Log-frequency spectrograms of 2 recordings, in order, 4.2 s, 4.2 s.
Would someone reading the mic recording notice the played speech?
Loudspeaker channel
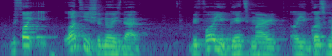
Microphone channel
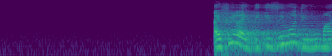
No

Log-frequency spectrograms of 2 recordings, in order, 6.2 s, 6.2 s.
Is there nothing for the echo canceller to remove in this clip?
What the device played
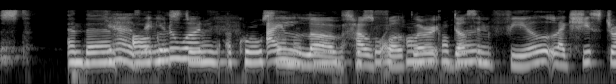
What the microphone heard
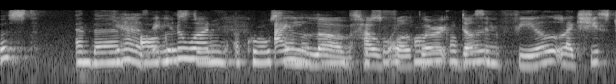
No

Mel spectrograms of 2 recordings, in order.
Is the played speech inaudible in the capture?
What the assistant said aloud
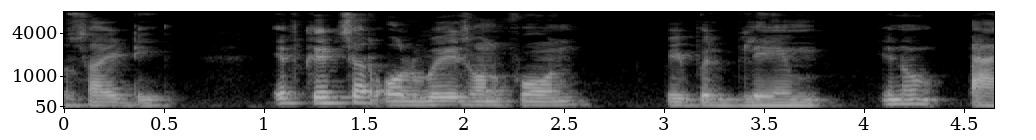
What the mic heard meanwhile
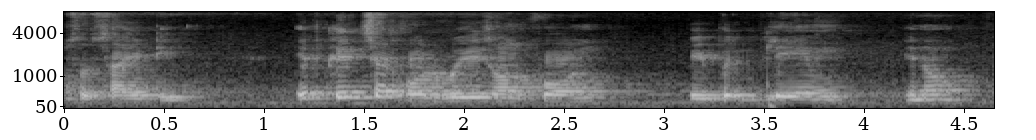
No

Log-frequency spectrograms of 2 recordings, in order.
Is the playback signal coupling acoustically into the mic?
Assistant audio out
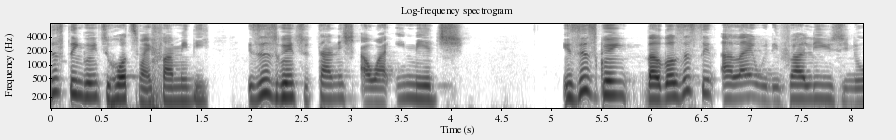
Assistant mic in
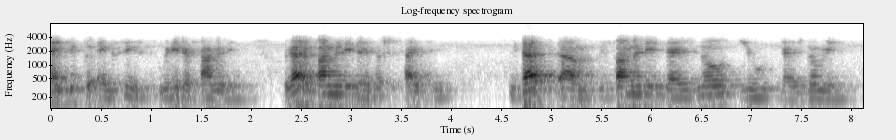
No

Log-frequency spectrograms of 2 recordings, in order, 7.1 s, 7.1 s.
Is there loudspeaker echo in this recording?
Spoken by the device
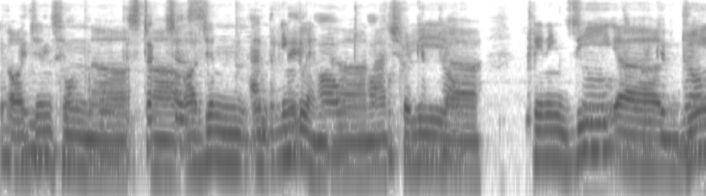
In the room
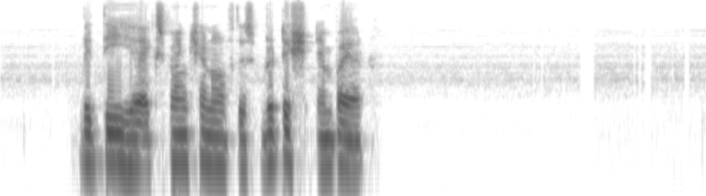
No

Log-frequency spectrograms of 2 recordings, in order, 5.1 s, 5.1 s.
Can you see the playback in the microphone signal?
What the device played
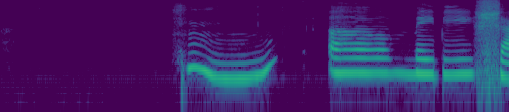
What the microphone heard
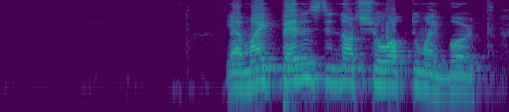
No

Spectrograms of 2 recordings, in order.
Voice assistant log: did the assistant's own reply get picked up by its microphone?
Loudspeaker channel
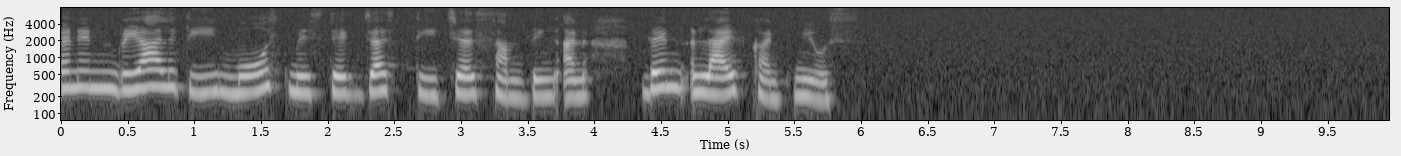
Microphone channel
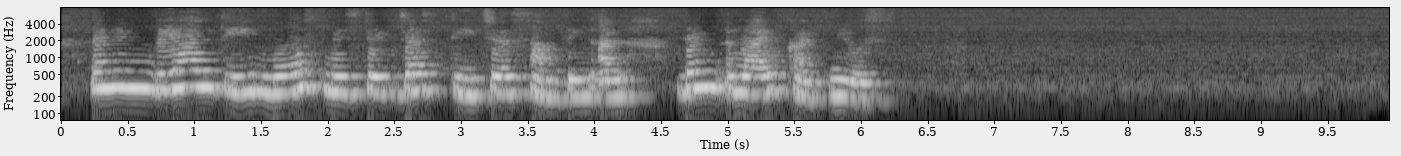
Yes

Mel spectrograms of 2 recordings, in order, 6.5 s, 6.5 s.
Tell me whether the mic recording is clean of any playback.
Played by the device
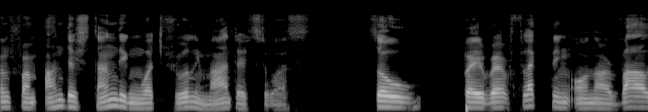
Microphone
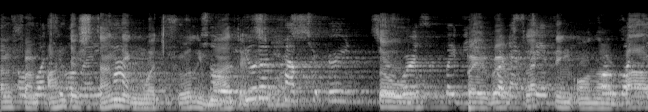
No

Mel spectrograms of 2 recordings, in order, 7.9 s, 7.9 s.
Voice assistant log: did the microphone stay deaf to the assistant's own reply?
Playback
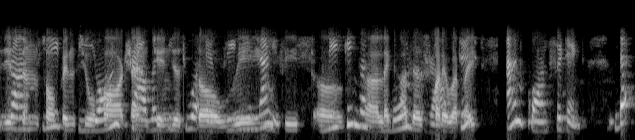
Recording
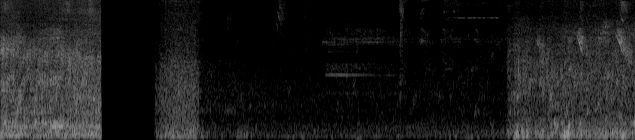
Yes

